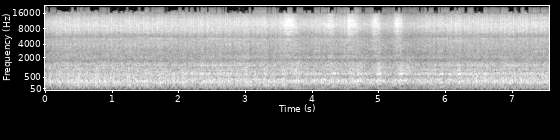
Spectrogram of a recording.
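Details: Triumph Spitfire after a single-carb conversion, unstarted for a couple of weeks, on choke just after a cold start with the exhaust wrap steaming. Steady, even putter with a light fast-idle edge and no misses or knocks; healthy.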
